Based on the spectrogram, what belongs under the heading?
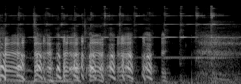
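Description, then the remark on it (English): A bicycle bell rings loudly in a fast, rattling trill of about a dozen strikes, then stops and leaves a brief shimmering ring that fades out. “I just want to ring the bell about that one.”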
